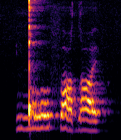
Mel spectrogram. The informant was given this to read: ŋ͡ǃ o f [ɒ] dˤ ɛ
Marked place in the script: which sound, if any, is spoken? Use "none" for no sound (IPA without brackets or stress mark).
ɒ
